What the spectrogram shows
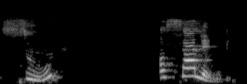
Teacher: So the voice rises and falls. When you're talking about a list of things.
